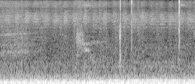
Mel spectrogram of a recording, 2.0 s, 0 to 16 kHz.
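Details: 2007 Chevrolet Silverado 5.3 V8 with new injectors, intake gaskets and known-good coil packs, plugs reportedly recently changed: deep lumpy idle with an uneven pulse that never settles; persistent misfire, cause not found.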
